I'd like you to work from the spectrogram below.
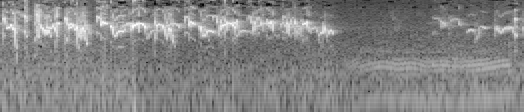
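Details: Bulbul calling to its flock: a loud, rapid run of chirping, warbled notes that rise and fall for over three seconds, then a brief pause and softer twittering notes resume.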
